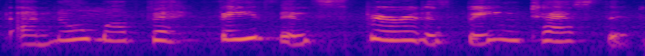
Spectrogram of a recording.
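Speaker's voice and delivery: very high, loud, breaking plea; tearful mock-wailing plea to spirit; pleading cry. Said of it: "And then I was like".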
